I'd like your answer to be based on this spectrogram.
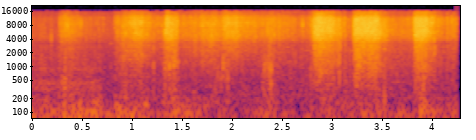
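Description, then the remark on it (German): Footsteps crunch steadily along a forest floor in Saxon Switzerland, walking with the national park spokesperson, in an even walking rhythm with soft rustling of leaves and twigs underfoot. No one speaks. “Ich bin auf dem Weg mit dem Nationalparksprecher durch sein Revier in der sächsischen Schweiz und ich höre von ihm, wie versucht wird, jeder Zündelei Einhalt zu gebieten.”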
